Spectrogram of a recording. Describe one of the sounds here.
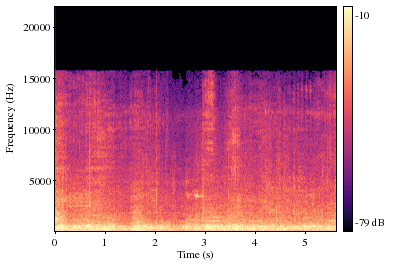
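Small robots whir softly as they move their arms.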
